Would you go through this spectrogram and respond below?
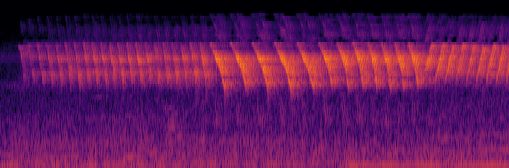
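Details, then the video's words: Breeding-condition canary singing to encourage other canaries to sing: a continuous high rolling trill of rapid pulses, growing louder and coarser after the first second and a half, then steady to the end. "PANCINGAN KENARI BIRAHI , AMPUH MERANGSANG KENARI IKUT BUNYI"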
